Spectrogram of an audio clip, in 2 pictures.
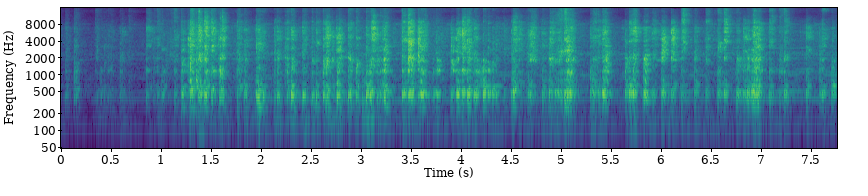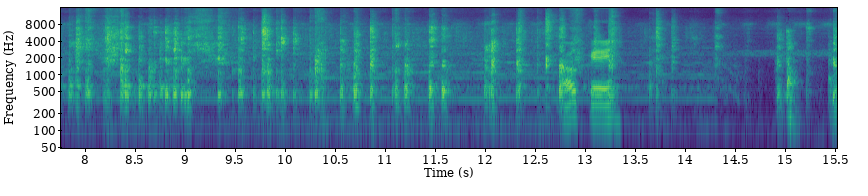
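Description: Popcorn pops rapidly in a machine with sharp crackles.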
